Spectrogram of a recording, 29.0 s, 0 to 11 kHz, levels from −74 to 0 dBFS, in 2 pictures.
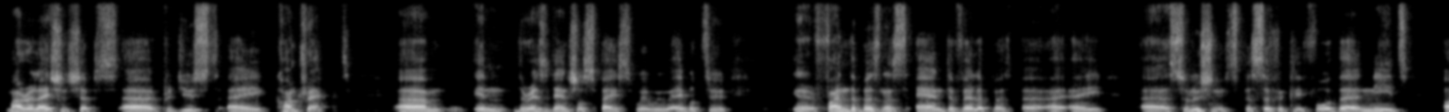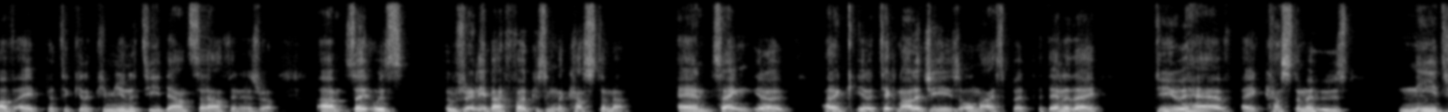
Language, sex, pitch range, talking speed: English, male, 125-150 Hz, 155 wpm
